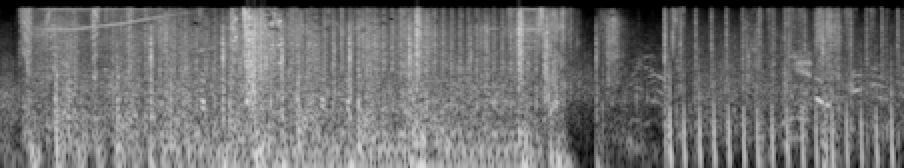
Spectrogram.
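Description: Dense, loud gunfire in the Apex Legends video game, with heavy booming shots first, then a rapid rhythmic burst of automatic fire after a brief gap.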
